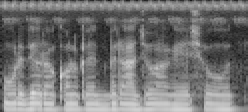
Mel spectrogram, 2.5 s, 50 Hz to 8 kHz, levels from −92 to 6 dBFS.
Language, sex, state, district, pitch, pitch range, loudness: Chakma, male, Tripura, Unakoti, 105 Hz, 100-105 Hz, -14 LUFS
